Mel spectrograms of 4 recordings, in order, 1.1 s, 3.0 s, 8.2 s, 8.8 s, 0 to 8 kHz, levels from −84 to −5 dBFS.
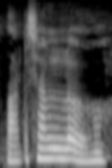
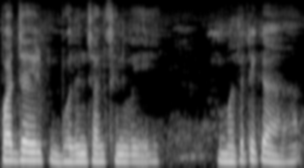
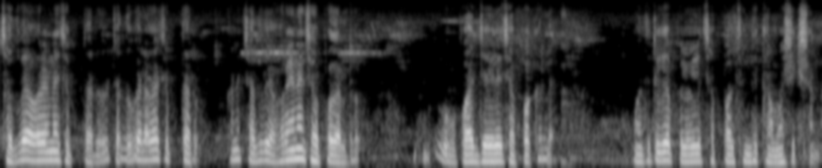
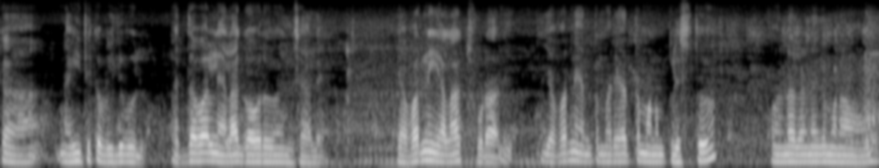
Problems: constant background noise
